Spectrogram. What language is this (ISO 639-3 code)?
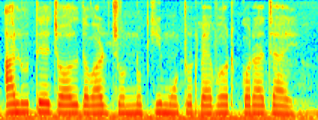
ben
